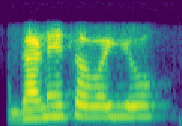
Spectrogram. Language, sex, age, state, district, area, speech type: Sindhi, female, 60+, Maharashtra, Mumbai Suburban, urban, conversation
